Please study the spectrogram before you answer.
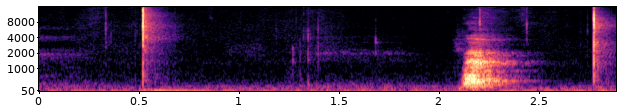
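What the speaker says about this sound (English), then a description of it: "There's nothing to bark at, and he's barking." Dog barking indoors, a couple of short sharp barks and one louder mid-length bark, fairly close in a quiet room, with no talk.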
